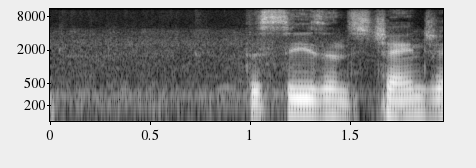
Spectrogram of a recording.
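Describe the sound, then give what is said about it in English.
Steady, even hiss of rain falling, alone at first and continuing as a quiet backdrop once a voice begins speaking over it. “Listen, it's raining.”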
